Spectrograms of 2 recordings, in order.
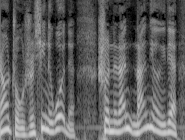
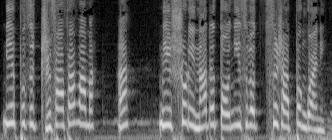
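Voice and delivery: higher, accusing magistrate's voice; stern official; 9 semitones higher than usual. Acted. Gao Qiu accusing Lin Chong of raiding the hall, raised and stern. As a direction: bear down on him like a judge.

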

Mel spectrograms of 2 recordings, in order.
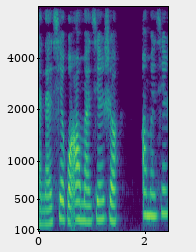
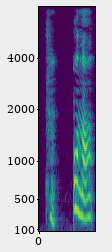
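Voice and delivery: louder curt huffing no; rude refusal; 2 semitones higher, 6 dB louder than usual. Acted. Mr Rude refusing an old lady the time, rude huff. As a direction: brush her off rudely. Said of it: "傲慢先生粗鲁地说".

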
